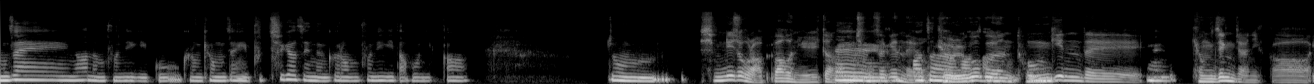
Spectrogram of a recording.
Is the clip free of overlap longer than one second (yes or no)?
no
